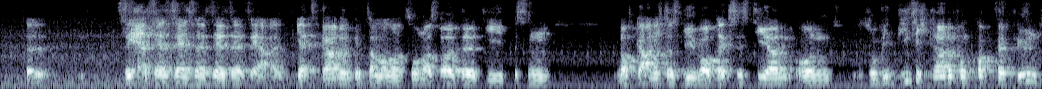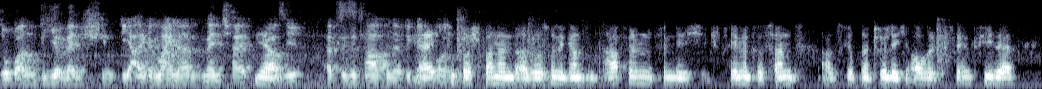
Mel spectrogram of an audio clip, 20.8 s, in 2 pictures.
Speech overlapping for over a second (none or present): none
